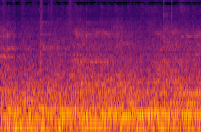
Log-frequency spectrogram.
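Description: Loud, steady rumbling gym room noise, with a low hum that comes in about halfway and holds.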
